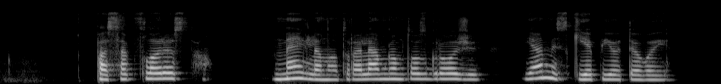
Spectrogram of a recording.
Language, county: Lithuanian, Šiauliai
